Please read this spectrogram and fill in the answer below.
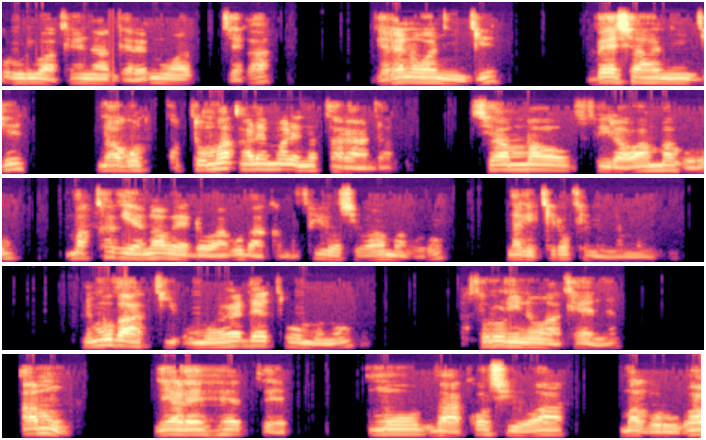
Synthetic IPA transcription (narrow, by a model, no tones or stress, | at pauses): foɾoɾiwakɛɲaɡɛɾɛnwa | d͡ʒɛɣa | ɡɛɾɛnewaniːɡe | bɛːʃaniːɡe | naɣokotomaʔaɾɛmaɾenataɾada | sjamafiɾawamaɣoɾo | makaɣeanawɛːdɔwaɣoðakamofiɾɔsiɔwamaɣoɾo | naɣekeɾɔkenɛnamoːðu | nemoðakiʔomwɛwɛdɛtwɔmonɔ | foɾoɾinɛwakɛɲaː | mu | neaɾɛɦɛtɛ | moðakɔɕiɔwa | maɣoɾowa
